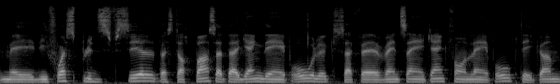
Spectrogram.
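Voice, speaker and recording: A man at a medium pitch and fairly quick pace, with fairly even intonation and big swings in loudness, on a very clean recording with a silent background. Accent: Quebec. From Quebec, La Tuque. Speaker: aspiring comedian. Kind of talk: casual chat.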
